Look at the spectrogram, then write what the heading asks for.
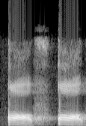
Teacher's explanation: قاف حروف مستعلیہ میں سے دو نقطوں والا جو قاف ہے یہ موٹا پڑھا جاتا ہے. اس کا مخرج ہے زبان کی جڑ اوپر والے تالو کے نرم حصے سے لگے تو قاف پڑھا جاتا ہے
